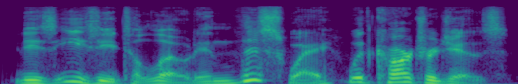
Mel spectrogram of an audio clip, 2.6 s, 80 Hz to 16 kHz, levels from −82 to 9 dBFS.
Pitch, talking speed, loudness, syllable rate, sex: 120 Hz, 230 wpm, -19 LUFS, 5.4 syllables/s, male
